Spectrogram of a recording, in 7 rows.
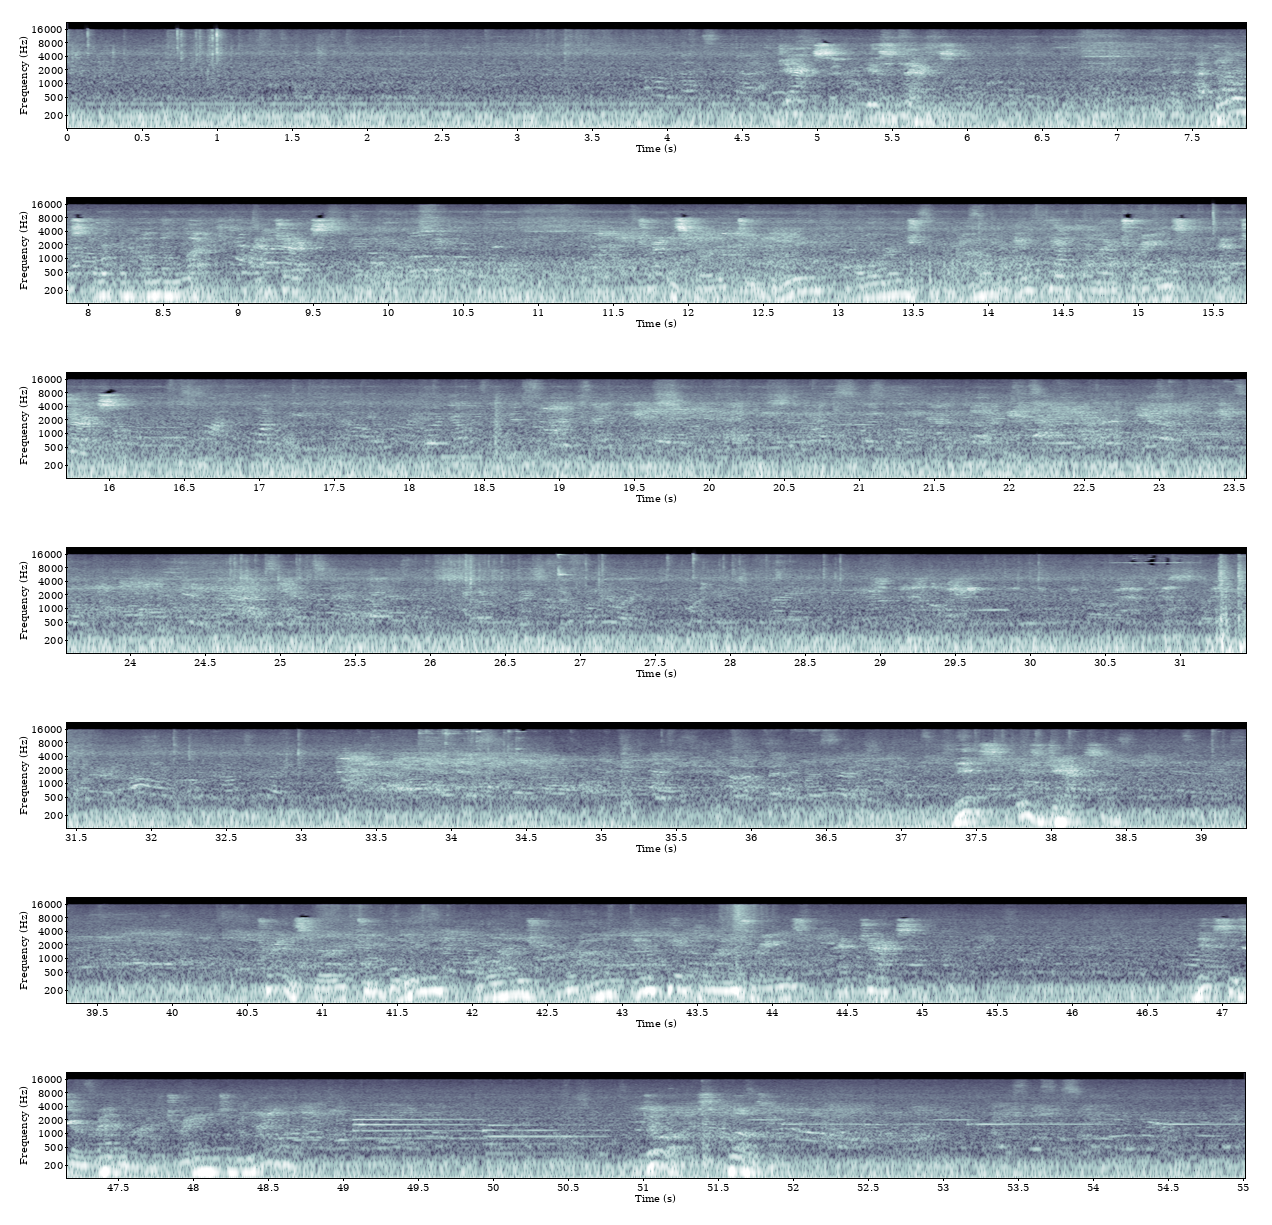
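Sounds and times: subway train rumbling: 0.0 - 55.0
people talking: 3.7 - 6.4, 7.2 - 55.0.

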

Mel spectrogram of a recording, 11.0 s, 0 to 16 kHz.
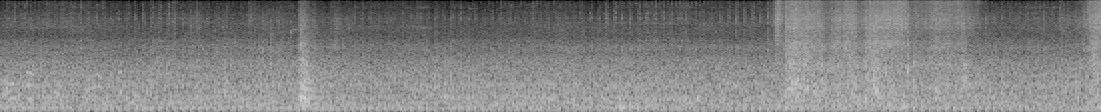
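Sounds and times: engine running steadily: 0.0 - 11.0.

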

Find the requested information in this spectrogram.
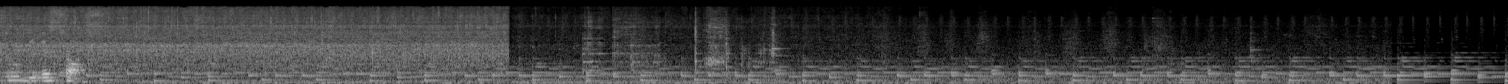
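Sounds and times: fish sizzling in skillet: 0.0 - 13.9
light background music: 0.0 - 15.0.

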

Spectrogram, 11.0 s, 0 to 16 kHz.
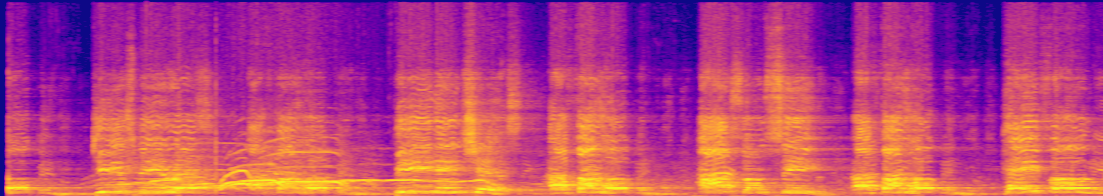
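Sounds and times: audience cheering and screaming: 0.8 - 6.8.

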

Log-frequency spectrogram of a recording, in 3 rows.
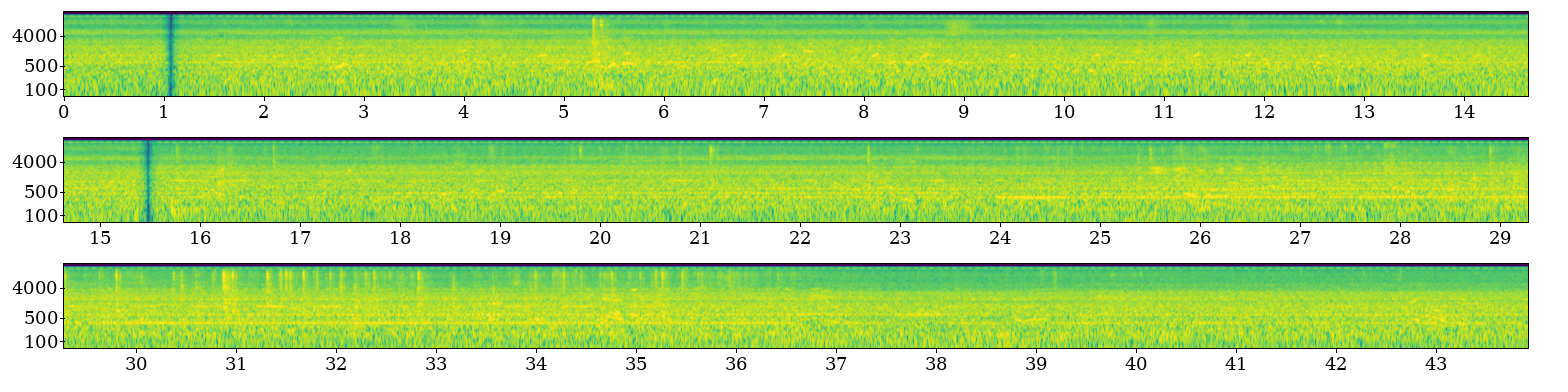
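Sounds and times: large vehicle engine idling: 0.0 - 43.9.

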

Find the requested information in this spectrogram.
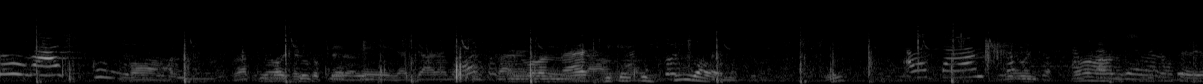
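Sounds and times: football kicked and bouncing: 0.3 - 0.8, 2.7 - 6.2, 7.0 - 7.4, 8.0 - 8.8, 11.8 - 12.0.

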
